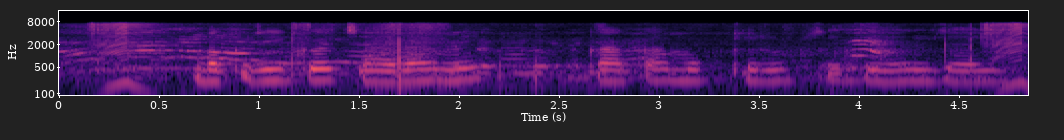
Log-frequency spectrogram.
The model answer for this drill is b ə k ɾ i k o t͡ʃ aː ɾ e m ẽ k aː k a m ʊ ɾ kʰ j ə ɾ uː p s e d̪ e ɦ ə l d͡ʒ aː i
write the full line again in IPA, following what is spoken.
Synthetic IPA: b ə k ɾ i k o t͡ʃ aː ɾ a m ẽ k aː k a m ʊ kʰ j ə ɾ uː p s e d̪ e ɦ ə l d͡ʒ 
